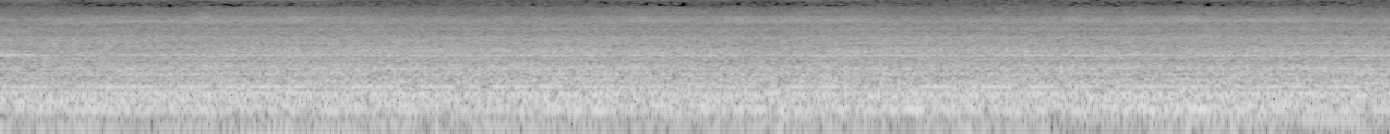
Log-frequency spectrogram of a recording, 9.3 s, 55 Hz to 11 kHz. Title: MJP 2500 Plus Strange Noise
